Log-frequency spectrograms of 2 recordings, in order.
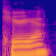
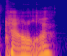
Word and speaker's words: Kyria: game fest also hi i actually pronounce her name right now i i kept forgetting how to pronounce it every time i said it so i said kirya it's kairia i i forgot every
